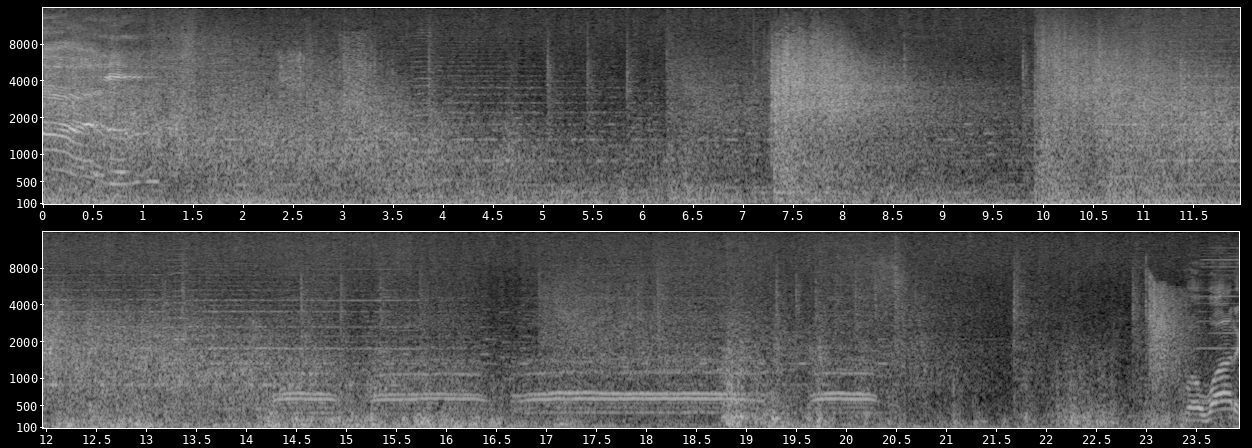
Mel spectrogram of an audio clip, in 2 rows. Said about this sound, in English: The biggest storm to hit Tanpost in 150 years.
